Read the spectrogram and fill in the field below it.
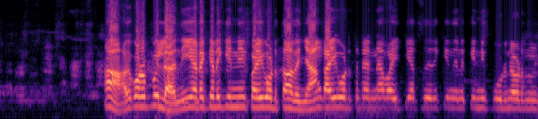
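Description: A dog whines and yelps loudly and close by.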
